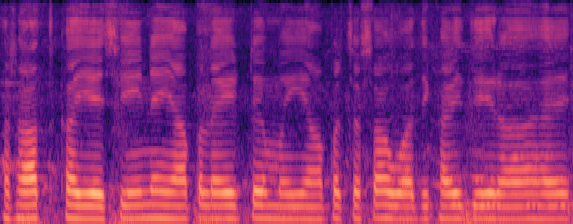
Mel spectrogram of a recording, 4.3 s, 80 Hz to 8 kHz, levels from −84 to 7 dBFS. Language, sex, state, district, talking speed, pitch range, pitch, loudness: Hindi, male, Haryana, Charkhi Dadri, 225 wpm, 160-170 Hz, 165 Hz, -16 LUFS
